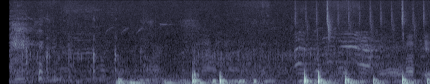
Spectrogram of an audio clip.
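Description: Indistinct, low-pitched voices talking close to the microphone, in short uneven bursts that grow louder about three seconds in.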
